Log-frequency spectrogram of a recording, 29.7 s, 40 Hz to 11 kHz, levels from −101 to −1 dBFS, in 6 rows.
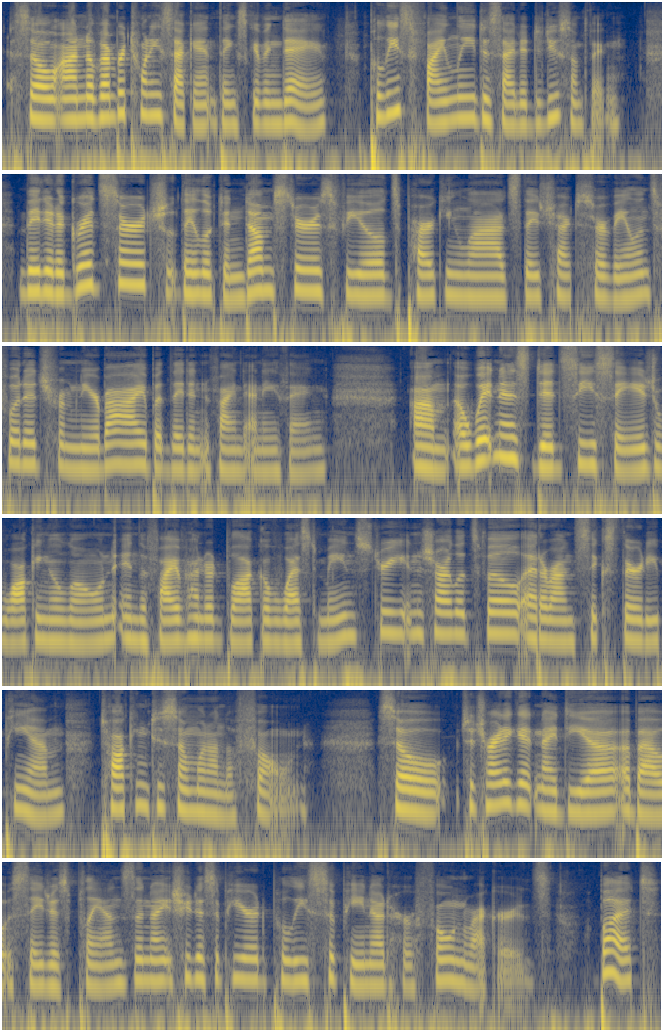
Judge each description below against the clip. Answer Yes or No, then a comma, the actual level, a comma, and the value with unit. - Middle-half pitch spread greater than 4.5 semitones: No, average, 3.3 semitones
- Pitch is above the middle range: Yes, high, 195 Hz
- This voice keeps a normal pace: Yes, average, 170 wpm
